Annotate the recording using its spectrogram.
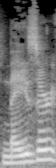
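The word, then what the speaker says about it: Masur: So Clark is played by Richard, I think it's pronounced Maser, M-A-S-E-R.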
